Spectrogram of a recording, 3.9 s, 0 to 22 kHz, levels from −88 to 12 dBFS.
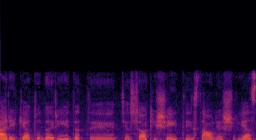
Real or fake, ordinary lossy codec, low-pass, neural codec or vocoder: real; AAC, 48 kbps; 10.8 kHz; none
